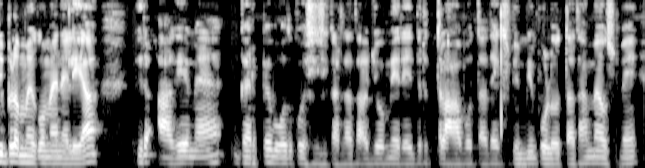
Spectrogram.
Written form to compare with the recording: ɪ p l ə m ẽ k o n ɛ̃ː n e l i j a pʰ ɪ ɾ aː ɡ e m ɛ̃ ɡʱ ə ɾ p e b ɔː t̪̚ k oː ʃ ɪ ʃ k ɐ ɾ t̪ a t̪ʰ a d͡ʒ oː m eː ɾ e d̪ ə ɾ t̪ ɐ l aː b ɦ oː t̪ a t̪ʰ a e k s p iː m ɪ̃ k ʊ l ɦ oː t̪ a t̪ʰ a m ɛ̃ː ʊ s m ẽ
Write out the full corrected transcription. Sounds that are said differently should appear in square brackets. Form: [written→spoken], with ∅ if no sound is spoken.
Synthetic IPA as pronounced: ɪ p l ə m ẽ k o [n→m] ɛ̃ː n e l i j a pʰ ɪ ɾ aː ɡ e m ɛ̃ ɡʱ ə ɾ p e b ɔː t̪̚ k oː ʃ ɪ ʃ k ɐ ɾ t̪ a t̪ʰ a d͡ʒ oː m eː ɾ e d̪ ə ɾ t̪ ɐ l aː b ɦ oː t̪ a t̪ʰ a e k s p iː m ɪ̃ [k→p] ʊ l ɦ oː t̪ a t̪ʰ a m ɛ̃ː ʊ s m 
